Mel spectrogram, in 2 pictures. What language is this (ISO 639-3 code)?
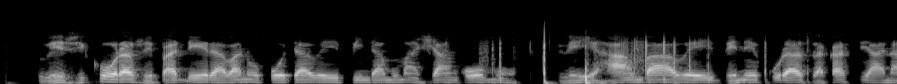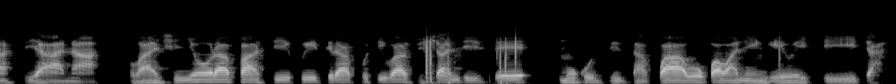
ndc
